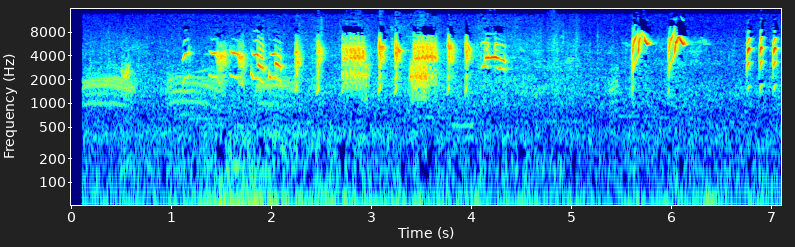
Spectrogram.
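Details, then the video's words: Paddyfield warbler from Central and Southeast Asia: a low nasal note, then quick chattering and buzzy bursts followed by bright upslurred whistles, in a quiet setting. "Paddyfield Warbler"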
